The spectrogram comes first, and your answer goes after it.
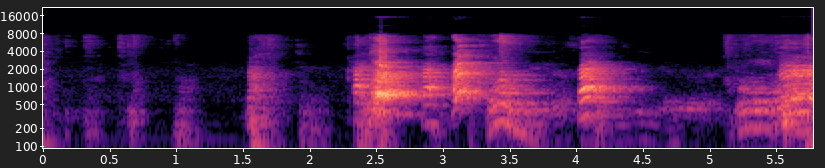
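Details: Dog barking in a barking contest: a few soft sounds at first, then loud, harsh barks in irregular bursts, each trailing off, with short pauses between.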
